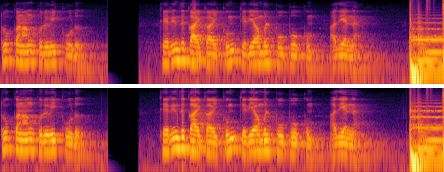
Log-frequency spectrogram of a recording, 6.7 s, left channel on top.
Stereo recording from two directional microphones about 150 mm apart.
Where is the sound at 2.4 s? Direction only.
20° right (ahead or behind).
